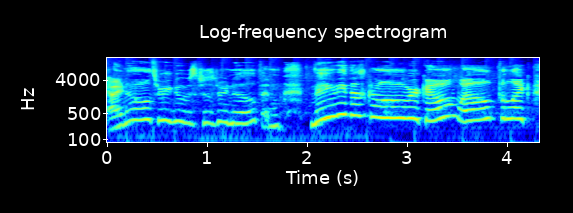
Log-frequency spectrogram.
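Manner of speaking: high, loud worried outburst; distressed rant. Real, not acted. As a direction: vent your worry loudly.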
